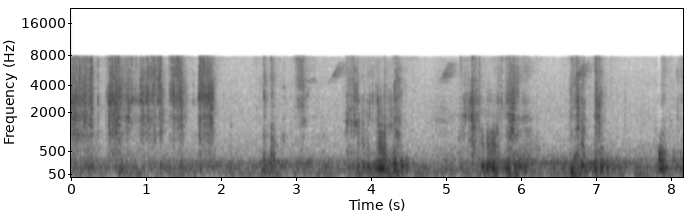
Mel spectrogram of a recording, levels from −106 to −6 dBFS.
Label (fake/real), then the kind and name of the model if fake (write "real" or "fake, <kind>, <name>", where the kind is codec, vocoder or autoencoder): real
